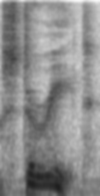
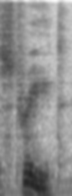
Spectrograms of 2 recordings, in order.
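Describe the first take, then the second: First: It is said with an added syllable. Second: It is said as one syllable. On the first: The speaker calls it wrong. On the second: The speaker calls it right.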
